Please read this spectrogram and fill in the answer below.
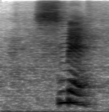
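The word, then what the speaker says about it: Smyth: Smith. But it's spelled a little different.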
